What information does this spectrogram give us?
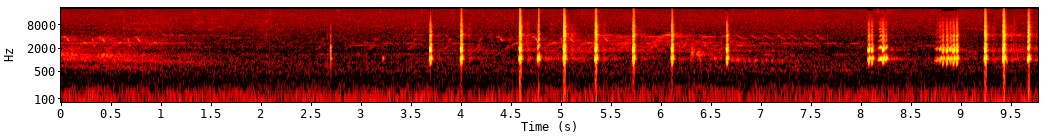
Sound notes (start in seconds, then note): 3.9 turkey call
